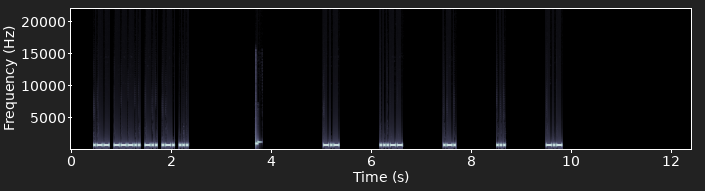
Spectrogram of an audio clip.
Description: Morse code, heard as a keyed tone, about 36 wpm, spaced as for 15 wpm, 700 Hz. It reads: W8DRS K3RSK
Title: USA Call Signs - 5 Characters - 8x Character Spacing - 35wpm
